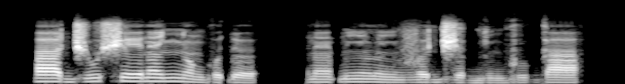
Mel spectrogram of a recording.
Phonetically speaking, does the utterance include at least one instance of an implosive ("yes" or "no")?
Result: yes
